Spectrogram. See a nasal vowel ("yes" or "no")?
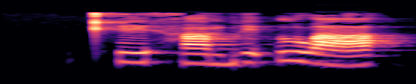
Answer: yes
